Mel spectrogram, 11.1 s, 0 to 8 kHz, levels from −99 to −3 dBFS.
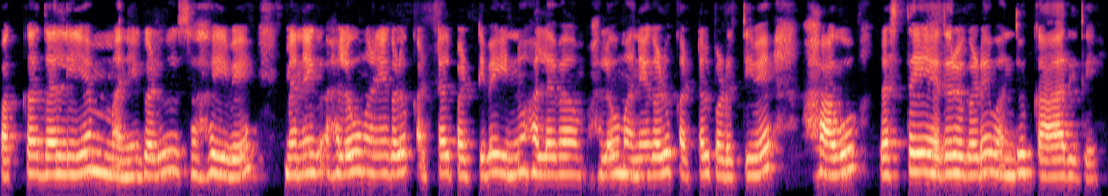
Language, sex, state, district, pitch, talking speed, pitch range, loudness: Kannada, female, Karnataka, Gulbarga, 235 Hz, 105 wpm, 225-255 Hz, -16 LUFS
